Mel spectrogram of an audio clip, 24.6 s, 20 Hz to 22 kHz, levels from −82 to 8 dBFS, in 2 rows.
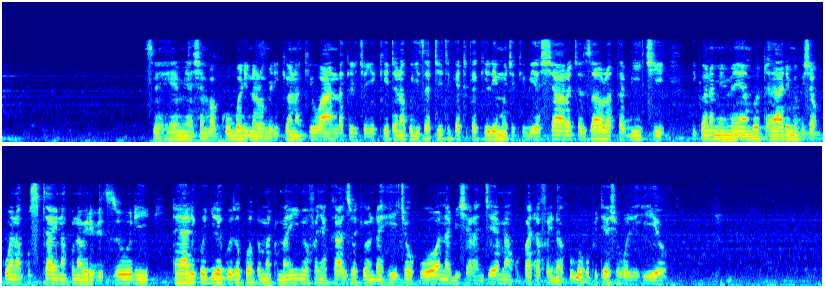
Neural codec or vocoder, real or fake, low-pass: none; real; 7.2 kHz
